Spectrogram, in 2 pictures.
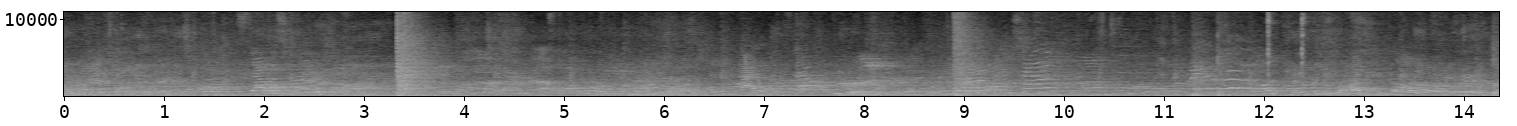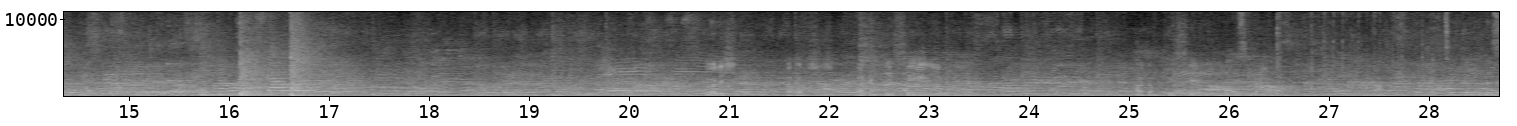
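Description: Children chatter and call out in the background.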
